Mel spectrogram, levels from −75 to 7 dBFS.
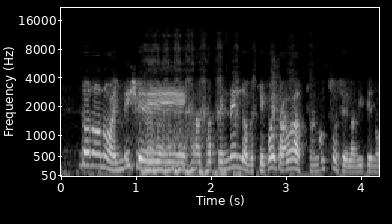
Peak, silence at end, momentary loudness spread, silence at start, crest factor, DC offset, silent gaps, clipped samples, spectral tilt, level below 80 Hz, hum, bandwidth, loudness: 0 dBFS; 0 s; 8 LU; 0.25 s; 16 dB; under 0.1%; none; under 0.1%; -6.5 dB/octave; -54 dBFS; none; 12.5 kHz; -16 LUFS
